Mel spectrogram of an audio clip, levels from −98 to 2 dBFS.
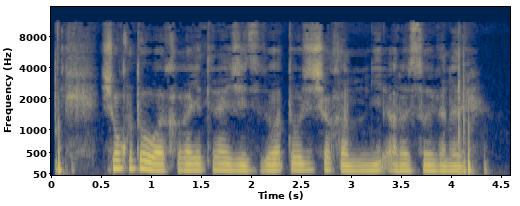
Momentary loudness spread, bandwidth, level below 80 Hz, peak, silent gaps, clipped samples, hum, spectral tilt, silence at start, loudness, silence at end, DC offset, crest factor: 6 LU; 11.5 kHz; -44 dBFS; -2 dBFS; none; under 0.1%; none; -5.5 dB/octave; 0.05 s; -21 LUFS; 0.2 s; under 0.1%; 18 dB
